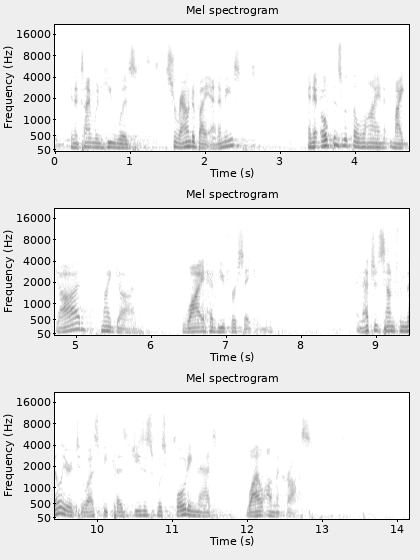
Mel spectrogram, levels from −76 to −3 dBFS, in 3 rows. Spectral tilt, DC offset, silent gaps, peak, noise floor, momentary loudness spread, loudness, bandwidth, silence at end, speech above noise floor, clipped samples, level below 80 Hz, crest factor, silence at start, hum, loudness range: -4.5 dB/octave; under 0.1%; none; -30 dBFS; -73 dBFS; 15 LU; -49 LUFS; 15.5 kHz; 0.05 s; 25 dB; under 0.1%; -72 dBFS; 20 dB; 0 s; none; 3 LU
